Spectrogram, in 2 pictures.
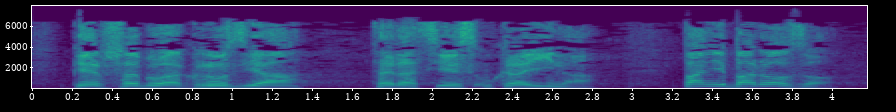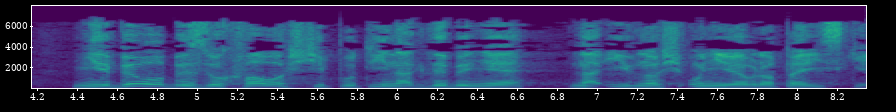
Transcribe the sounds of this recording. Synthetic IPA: pʲjɛɾfʂabɘwaɡɾuzʲja | t̪ɛɾasjɛst̪ukɾajina̰ | paɲɛbaɾɔzɔ̰ | ɲɛbɘwɔbɘzuxfawɔɕt͡ɕiput̪ʲinaɡd̪ɘbɘɲɛ | naʔivnɔɕt͡ɕuɲjiɛwɾɔpɛjskʲḛj

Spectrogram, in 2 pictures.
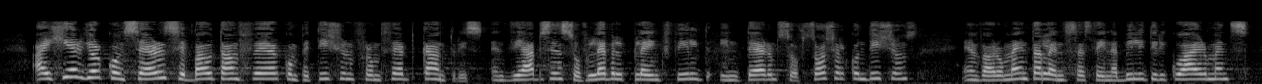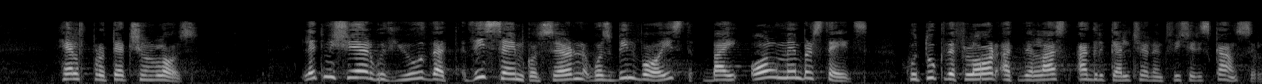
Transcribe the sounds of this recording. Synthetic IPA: ajçiɾjoɾkõnsɛɾnsebawt̪ãnfeɾkompet̪iʃõnfɾõmθeɾd̪kãnt̪ɾisẽnd̪ðiabsẽnsovlevelpleĩŋɡfild̪ĩnt̪eɾmsofsoʃɐlkõnd̪iʃõns | ẽɱvajɾonmẽnt̪ɐlẽnd̪sɐst̪ejnɐbilit̪iɾikwajɾmẽnt̪s | hɛlθpɾot̪ekʃõnloz | let̪miʃɛɾwiðjuðɐt̪ðisːẽjmkõnsɛɹnwozbĩnvojst̪bajolmẽmbəɾst̪ejt̪s | xut̪ukðefloɾɐt̪ðelast̪aɡɾikalt͡ʃuɾẽnd̪fiʃeɾiskãw̃nsḭl

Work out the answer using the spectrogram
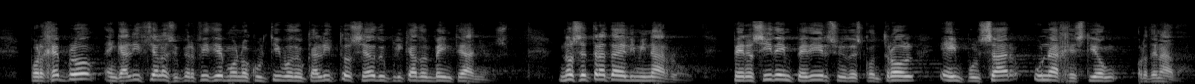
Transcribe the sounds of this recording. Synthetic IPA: poɾexemploe̞ŋɡaliθjalasupe̞ɾfiθjemonokult̪iβ̞oðewkalit̪oseaðuplikaðoembejnt̪eaɲos | nose̞t̪ɾat̪aðelimĩnaɾlo | peɾosiðeimpe̞ðiɾsuð̞e̞sko̞nt̪ɾoleimpulsaɾunaxe̞st̪joŋ | oɾðenað̞a̰

